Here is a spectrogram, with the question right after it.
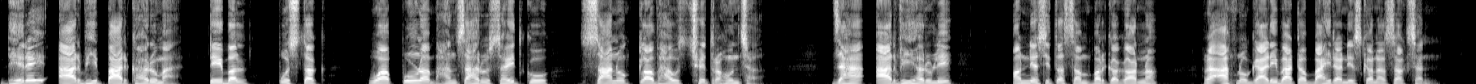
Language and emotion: Nepali, neutral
